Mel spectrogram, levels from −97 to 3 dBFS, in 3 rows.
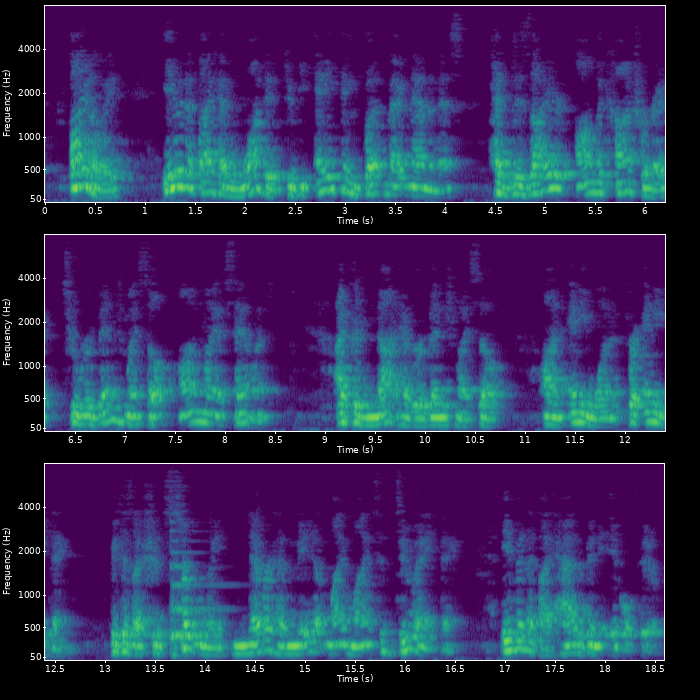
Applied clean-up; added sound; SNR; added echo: classical method WPE with log-MMSE.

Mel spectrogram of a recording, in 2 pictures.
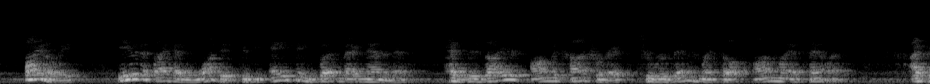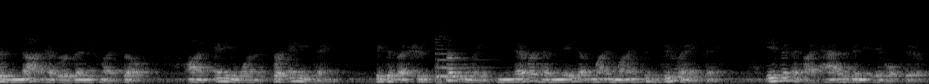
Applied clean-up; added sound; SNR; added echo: none; Bowed string instrument; 14 dB; reverberation time 0.6 s.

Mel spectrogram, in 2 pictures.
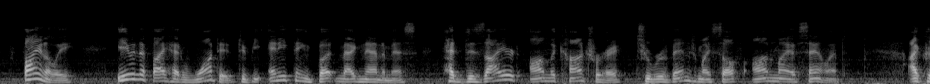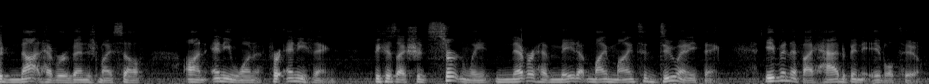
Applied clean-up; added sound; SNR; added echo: none; none; none; none.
